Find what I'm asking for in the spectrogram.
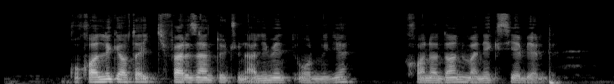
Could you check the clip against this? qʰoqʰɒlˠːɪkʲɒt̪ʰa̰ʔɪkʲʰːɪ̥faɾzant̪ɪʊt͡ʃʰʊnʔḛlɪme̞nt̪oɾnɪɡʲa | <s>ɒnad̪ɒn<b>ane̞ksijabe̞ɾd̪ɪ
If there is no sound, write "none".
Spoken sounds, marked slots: χ, v

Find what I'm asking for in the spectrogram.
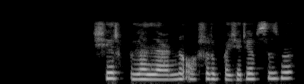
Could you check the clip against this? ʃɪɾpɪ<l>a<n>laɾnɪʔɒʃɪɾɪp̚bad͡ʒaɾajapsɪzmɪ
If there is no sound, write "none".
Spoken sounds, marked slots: l, n

